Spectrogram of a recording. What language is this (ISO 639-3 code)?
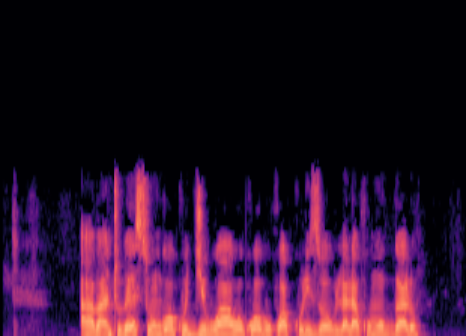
lug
